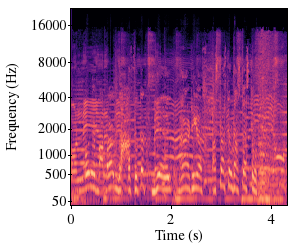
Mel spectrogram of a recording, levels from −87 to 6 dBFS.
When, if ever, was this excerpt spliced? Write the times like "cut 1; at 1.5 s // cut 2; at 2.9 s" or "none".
none

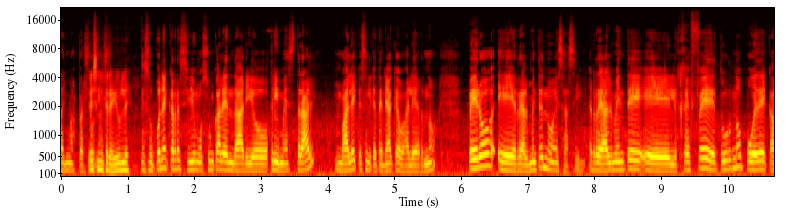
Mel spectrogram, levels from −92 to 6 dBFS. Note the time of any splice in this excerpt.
cut 1; at 1.2 s // cut 2; at 3.1 s

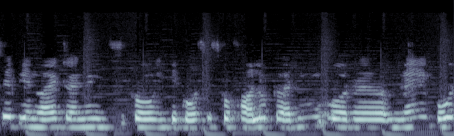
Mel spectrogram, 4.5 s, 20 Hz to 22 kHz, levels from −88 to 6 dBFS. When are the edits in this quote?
none

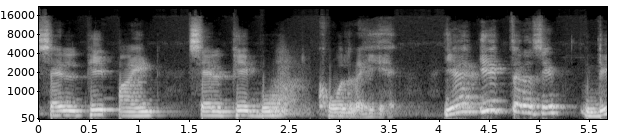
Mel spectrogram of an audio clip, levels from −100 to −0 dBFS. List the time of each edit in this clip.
cut 1; at 2.7 s // cut 2; at 3.9 s

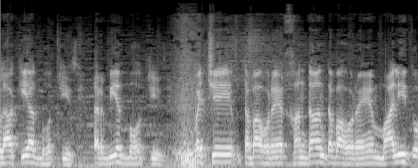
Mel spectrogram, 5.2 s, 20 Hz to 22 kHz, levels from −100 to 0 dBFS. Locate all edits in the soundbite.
cut 1; at 2.2 s

